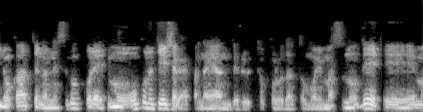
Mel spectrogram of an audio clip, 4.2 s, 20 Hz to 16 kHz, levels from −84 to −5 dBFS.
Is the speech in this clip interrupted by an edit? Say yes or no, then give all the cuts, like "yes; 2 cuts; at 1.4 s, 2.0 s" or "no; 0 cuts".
yes; 1 cut; at 1.1 s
